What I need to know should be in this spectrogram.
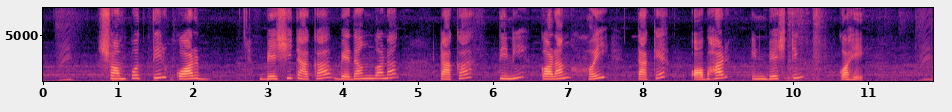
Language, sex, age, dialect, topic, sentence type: Bengali, female, 25-30, Rajbangshi, banking, statement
